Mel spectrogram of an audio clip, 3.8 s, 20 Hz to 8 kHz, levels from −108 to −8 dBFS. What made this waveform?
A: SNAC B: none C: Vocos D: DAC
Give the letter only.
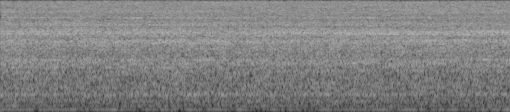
B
